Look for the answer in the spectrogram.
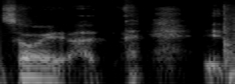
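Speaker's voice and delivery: ordinary delivery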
